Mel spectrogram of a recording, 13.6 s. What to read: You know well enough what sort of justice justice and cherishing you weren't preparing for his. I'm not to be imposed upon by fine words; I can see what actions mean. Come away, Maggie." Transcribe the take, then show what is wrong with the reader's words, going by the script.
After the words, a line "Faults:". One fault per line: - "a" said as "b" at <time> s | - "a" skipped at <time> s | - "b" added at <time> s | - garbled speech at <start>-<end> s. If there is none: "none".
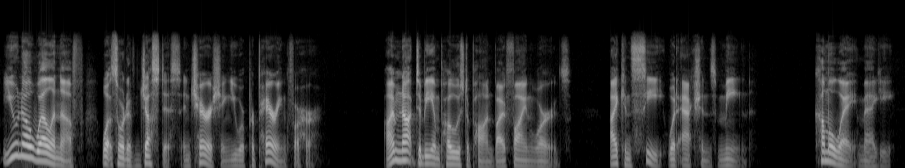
You know well enough what sort of justice and cherishing you were preparing for her. I'm not to be imposed upon by fine words; I can see what actions mean. Come away, Maggie."
Faults:
- "justice" skipped at 2.7 s
- "weren't" said as "were" at 3.6 s
- "his" said as "her" at 4.5 s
